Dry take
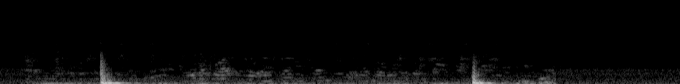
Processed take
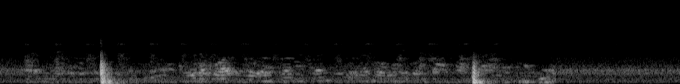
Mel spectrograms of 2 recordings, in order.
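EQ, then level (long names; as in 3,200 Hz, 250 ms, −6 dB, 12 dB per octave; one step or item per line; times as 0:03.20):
high-pass filter 97 Hz 24 dB per octave
flat-topped bell 710 Hz +10 dB 1.1 octaves
+7.5 dB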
